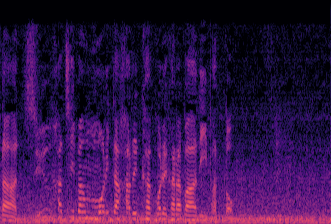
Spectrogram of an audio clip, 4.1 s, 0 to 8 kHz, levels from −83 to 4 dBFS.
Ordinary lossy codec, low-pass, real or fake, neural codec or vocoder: none; 7.2 kHz; fake; vocoder, 44.1 kHz, 80 mel bands, Vocos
